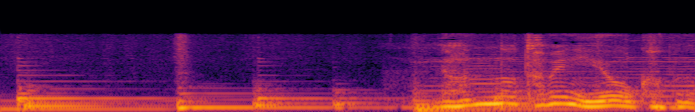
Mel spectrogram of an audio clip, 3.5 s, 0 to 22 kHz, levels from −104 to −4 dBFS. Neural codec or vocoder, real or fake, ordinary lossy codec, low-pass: none; real; none; 7.2 kHz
